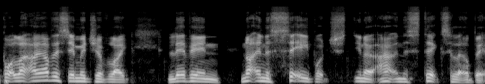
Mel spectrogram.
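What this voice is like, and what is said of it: British accent. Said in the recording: “they love the British accent. And I feel like this is something I do naturally.”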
